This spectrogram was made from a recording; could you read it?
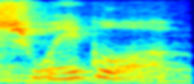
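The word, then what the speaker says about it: shui guo (水果): Kareem's word was fruit, which, based on the strange phonetics, he pronounced shui gu. It's actually pronounced shui guo, but, you know, shui gu.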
